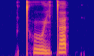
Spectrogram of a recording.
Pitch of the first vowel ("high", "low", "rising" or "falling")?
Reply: low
